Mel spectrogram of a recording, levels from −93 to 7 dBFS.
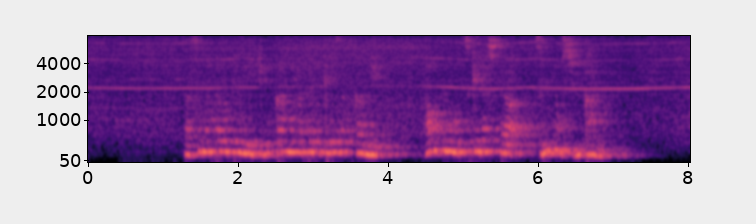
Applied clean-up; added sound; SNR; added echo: none; Sawing; 15 dB; reverberation time 1.2 s.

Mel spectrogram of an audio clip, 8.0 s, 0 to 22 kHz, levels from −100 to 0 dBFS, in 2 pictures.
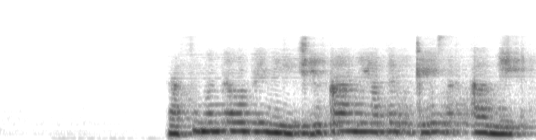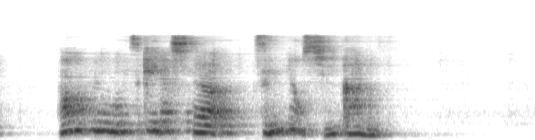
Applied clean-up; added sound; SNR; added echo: neural mask model DeepFilterNet 3.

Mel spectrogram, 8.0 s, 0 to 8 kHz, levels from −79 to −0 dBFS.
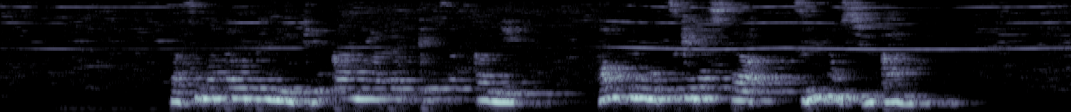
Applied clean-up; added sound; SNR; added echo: classical method WPE with log-MMSE.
